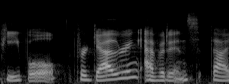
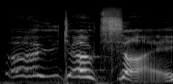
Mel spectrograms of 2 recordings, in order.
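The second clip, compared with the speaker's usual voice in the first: put-on old man voice, much higher; 7 semitones higher than usual. During a tea-tasting bit with the others, Muppet Show old man voice. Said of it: "you really think you sound like an old man".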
